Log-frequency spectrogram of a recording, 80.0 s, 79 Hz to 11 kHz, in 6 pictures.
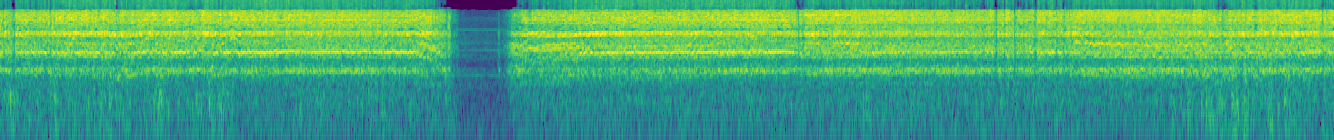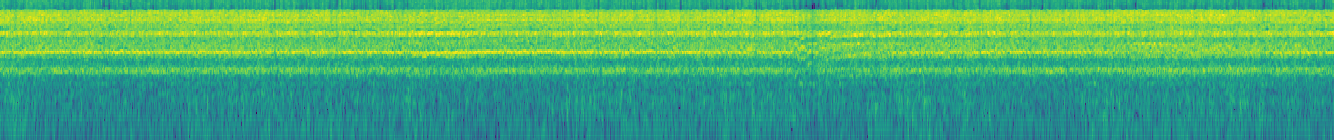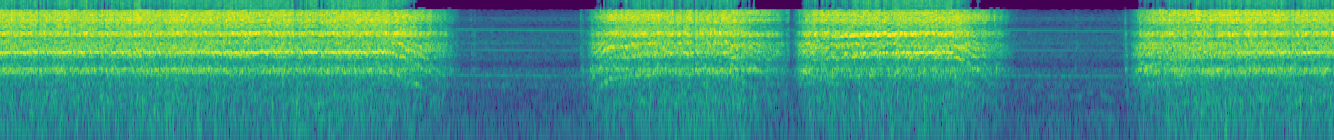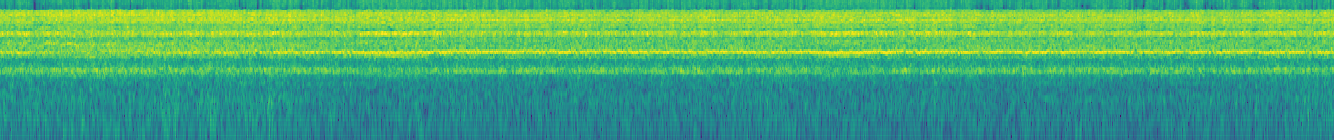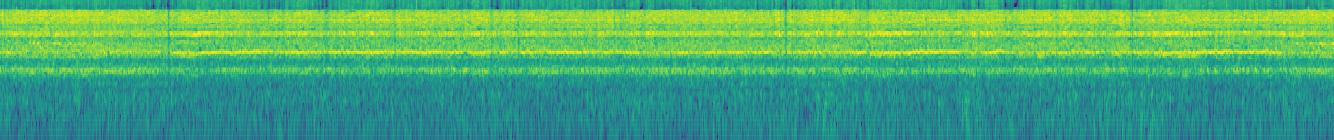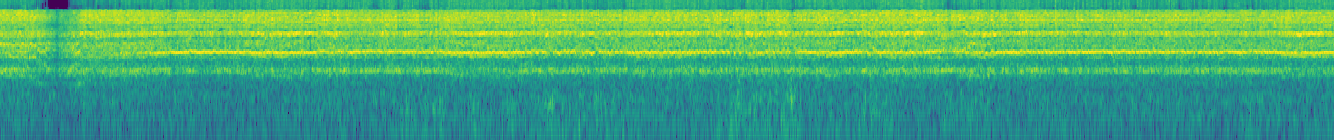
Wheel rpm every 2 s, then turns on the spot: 220, 230, 110, 210, 220, 230, 230, 230, 230, 230, 220, 230, 220, 230, 230, 90, 120, 130, 50, 170, 230, 230, 230, 230, 230, 230, 230, 220, 230, 230, 230, 230, 220, 180, 220, 230, 220, 230, 230, 230.
36-38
